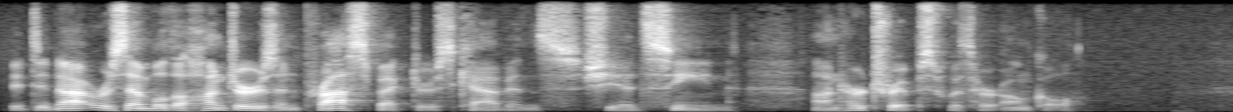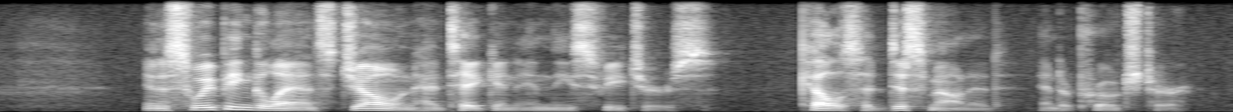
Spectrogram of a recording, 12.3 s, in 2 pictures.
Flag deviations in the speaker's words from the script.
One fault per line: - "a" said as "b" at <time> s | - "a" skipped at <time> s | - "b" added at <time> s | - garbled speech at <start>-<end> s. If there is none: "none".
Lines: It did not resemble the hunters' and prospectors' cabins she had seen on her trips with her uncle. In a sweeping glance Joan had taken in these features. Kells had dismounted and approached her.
none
